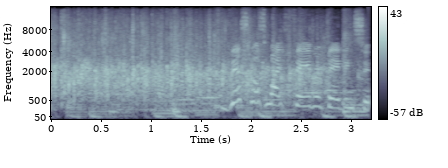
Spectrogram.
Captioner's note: audience clapping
